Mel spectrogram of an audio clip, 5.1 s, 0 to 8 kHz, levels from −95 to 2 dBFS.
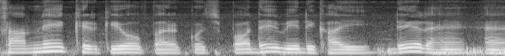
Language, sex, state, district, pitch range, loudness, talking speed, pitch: Hindi, male, Uttar Pradesh, Lucknow, 120-145 Hz, -13 LUFS, 120 wpm, 130 Hz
